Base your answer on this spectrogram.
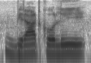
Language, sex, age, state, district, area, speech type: Urdu, male, 60+, Bihar, Darbhanga, rural, spontaneous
